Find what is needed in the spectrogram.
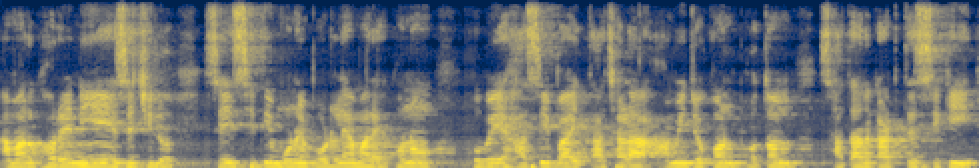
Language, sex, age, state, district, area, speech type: Bengali, male, 60+, West Bengal, Purulia, rural, spontaneous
